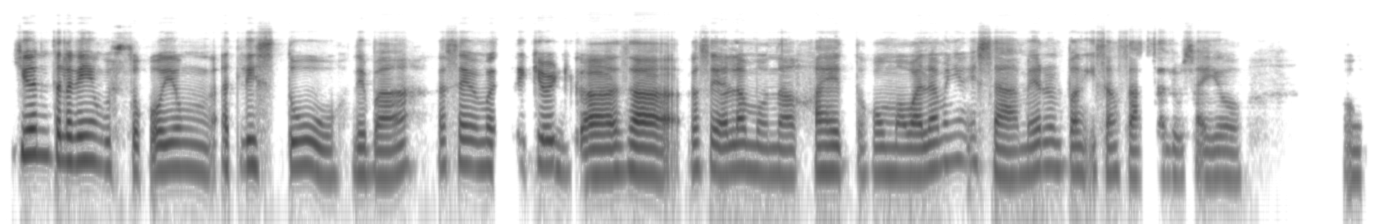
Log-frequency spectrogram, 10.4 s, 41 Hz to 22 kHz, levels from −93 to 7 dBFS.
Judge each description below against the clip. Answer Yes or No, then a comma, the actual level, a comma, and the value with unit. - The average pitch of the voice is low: No, medium, 185 Hz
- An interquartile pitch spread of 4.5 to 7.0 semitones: No, average, 3.3 semitones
